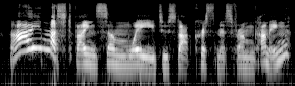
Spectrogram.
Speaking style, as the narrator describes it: he growled

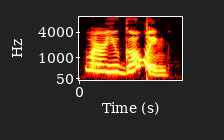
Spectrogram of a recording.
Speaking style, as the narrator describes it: cried Mama Zhang

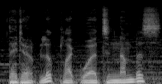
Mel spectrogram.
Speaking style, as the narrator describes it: the ant said

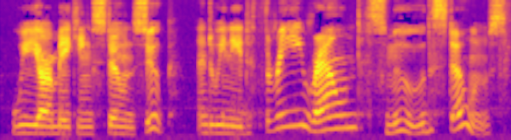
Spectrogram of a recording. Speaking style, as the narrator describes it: said Sue

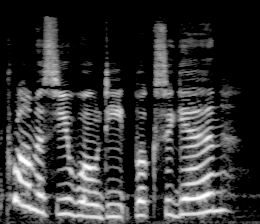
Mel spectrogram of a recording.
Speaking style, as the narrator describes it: yawned Bradley sleepily

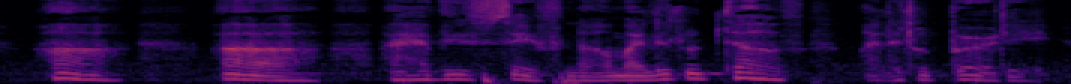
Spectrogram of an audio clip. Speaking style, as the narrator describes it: cooed sweetly at me between kisses and finally gasped

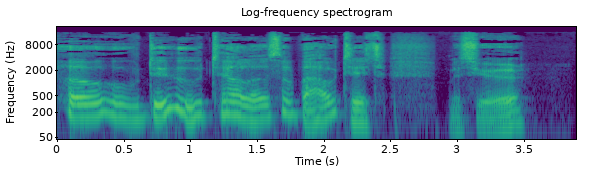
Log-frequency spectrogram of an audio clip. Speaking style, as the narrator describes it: Breathlessly, and as if with one voice, several of the ladies exclaimed

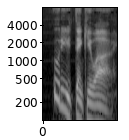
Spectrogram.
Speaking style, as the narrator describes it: he said, in a harsh voice

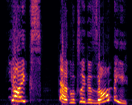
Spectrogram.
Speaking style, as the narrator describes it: Shaggy shouted

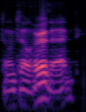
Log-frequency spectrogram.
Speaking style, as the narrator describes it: he said, chuckling

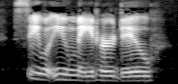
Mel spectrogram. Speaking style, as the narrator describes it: grumbled Fly

